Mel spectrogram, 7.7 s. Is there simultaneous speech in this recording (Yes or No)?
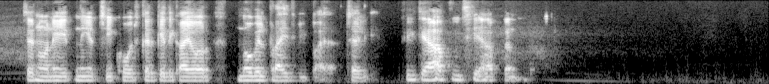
No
